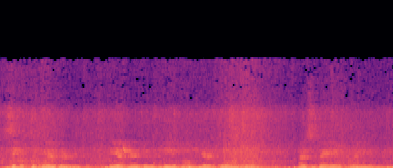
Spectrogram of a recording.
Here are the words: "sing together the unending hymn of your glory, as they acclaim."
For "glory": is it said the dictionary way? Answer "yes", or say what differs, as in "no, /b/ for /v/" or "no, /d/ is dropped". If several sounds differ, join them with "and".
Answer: no, /l/ is dropped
